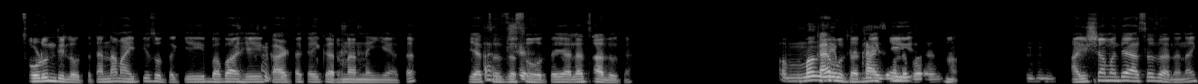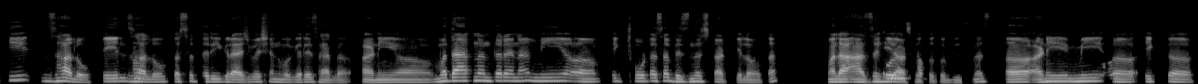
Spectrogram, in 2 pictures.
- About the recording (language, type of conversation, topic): Marathi, podcast, एखादे अपयश नंतर तुमच्यासाठी संधी कशी बनली?
- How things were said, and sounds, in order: tapping; chuckle; other noise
